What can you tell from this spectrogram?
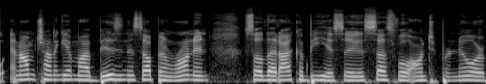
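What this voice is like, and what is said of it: Georgia-raised American accent. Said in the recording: “I love your accent. ... I grew up in Georgia”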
